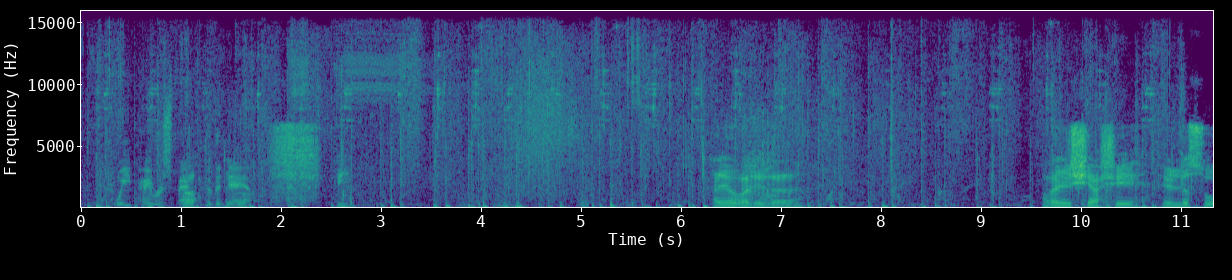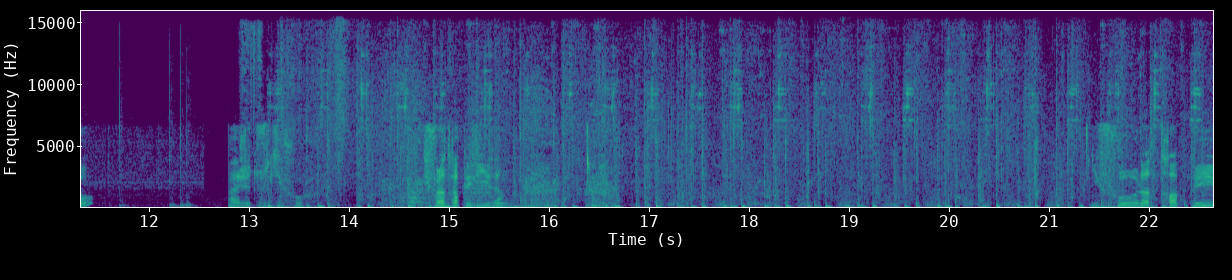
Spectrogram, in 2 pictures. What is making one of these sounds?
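A horse gallops with quick, steady hoofbeats on soft ground.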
